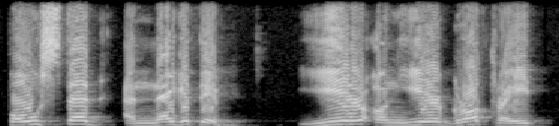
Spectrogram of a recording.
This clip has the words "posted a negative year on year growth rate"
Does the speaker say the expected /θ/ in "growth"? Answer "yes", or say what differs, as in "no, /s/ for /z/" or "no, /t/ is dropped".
no, /t/ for /θ/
